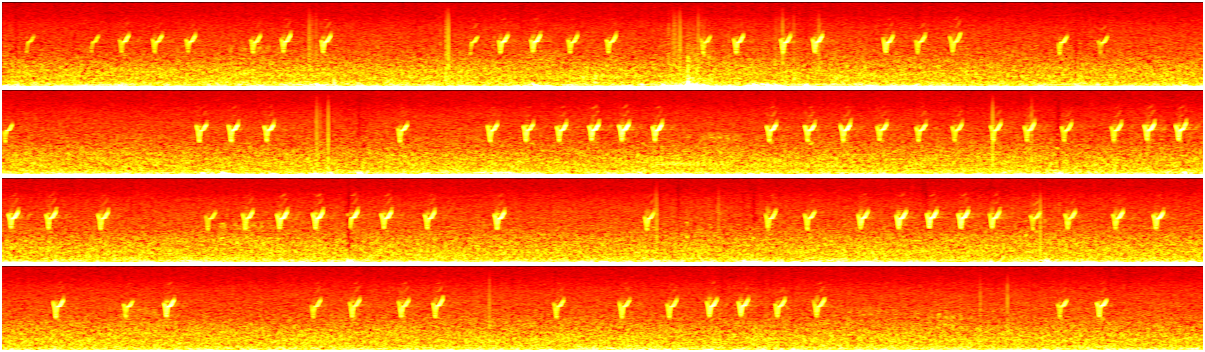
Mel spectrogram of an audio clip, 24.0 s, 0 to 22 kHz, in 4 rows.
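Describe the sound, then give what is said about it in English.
Bird calls ring out as many short, high chirps in quick bursts, repeating with brief pauses over a steady low background hiss. “Recording the bird 321 again.”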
